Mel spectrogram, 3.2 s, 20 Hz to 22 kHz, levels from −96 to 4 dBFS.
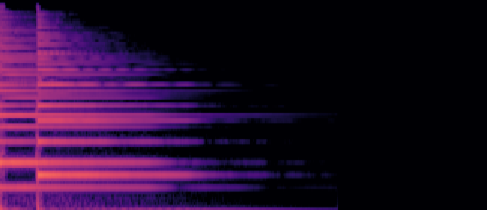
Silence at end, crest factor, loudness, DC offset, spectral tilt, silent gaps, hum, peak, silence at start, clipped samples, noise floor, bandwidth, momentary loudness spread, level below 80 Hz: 1.9 s; 20 dB; -30 LUFS; under 0.1%; 0.5 dB/octave; none; none; -14 dBFS; 0 s; under 0.1%; under -90 dBFS; 17.5 kHz; 19 LU; -58 dBFS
